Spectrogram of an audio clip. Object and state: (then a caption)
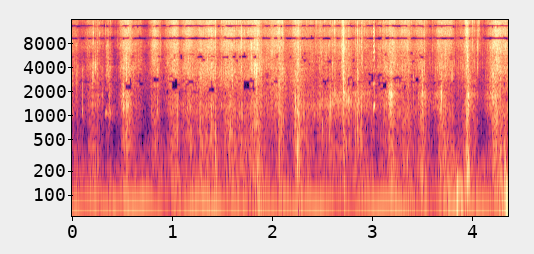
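Thin plastic disposable gloves being rubbed. Translucent, thin, clear plastic disposable gloves are worn on both hands as the fists clench and the gloved fingers rub together. This produces a quiet run of short, crinkly plastic friction sounds with bright crackle, over a steady low hum.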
